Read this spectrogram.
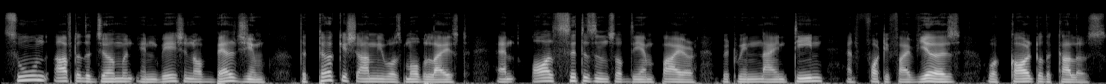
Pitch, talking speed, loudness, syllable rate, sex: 130 Hz, 155 wpm, -20 LUFS, 5.3 syllables/s, male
